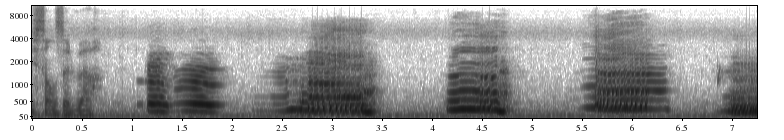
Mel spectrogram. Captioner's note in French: en Shyriiwook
